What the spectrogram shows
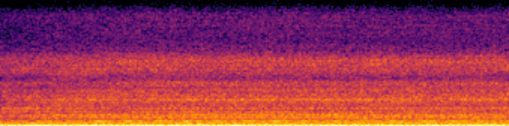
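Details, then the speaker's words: Engine after freeing stuck valves and fitting new pushrods, choke on after a couple of throttle pumps: steady, even low rumble at fast idle with no misses, ticks or knocks, running smoothly. "a couple of pumps that's it fast idle works everything's working on it look how smooth this thing runs"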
